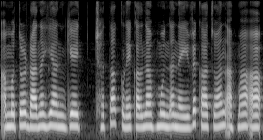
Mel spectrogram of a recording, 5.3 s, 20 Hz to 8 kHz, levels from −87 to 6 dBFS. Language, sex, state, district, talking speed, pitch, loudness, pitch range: Mizo, female, Mizoram, Aizawl, 205 wpm, 220 Hz, -15 LUFS, 210-225 Hz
